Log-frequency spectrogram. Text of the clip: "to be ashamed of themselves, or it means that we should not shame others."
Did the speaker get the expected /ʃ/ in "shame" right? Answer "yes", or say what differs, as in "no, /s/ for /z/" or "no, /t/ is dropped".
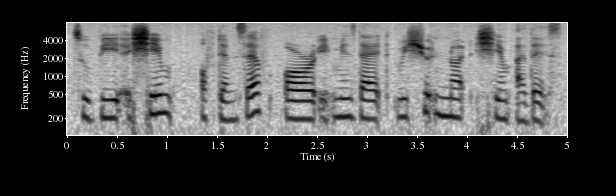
yes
